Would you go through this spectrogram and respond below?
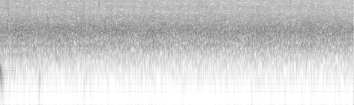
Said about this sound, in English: Come on, somebody, give God a big hand.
